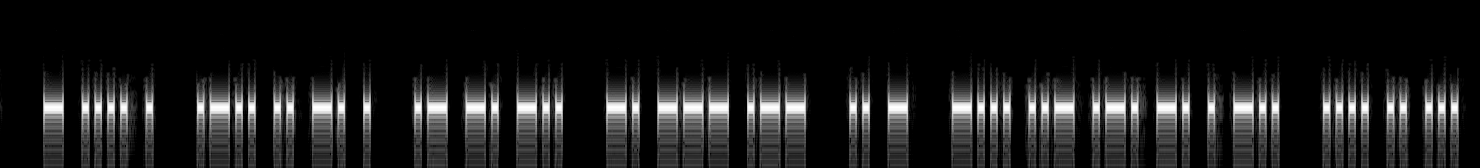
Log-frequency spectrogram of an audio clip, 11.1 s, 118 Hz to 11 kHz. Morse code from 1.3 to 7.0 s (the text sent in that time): LINE AND NOW IT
